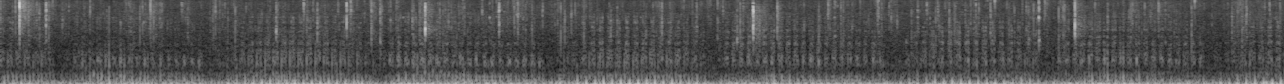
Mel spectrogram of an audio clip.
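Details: Strong, close cat purr, a dense low rumble pulsing with each breath, while a crackling fireplace adds sparse sharp pops over the top.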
